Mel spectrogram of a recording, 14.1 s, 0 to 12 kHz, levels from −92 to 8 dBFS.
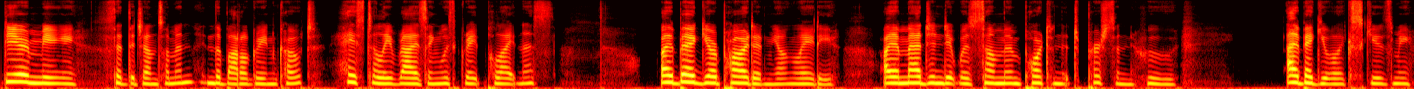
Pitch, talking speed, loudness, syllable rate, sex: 220 Hz, 140 wpm, -19 LUFS, 5.1 syllables/s, female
